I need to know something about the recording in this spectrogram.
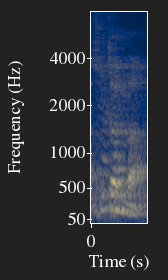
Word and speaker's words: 수산나: 근데 이제 발음이 우리 그 수산나라고 돼 있지만은 수잔나라고 보통 발음을 합니다. 수잔나.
